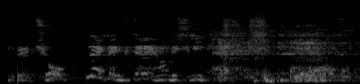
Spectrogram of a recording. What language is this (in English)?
Czech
